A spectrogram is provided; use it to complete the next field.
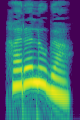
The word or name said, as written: ಹೊರಲಿಗ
